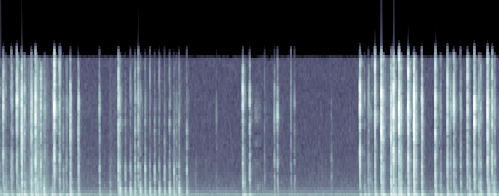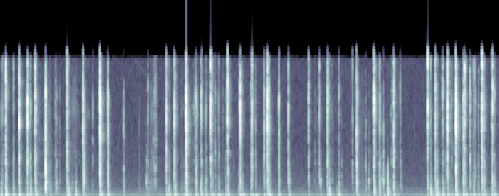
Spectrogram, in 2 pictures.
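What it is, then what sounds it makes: Laptop keyboard with plastic keys. Long black holographic acrylic nails type continuously on a MacBook Pro keyboard with black plastic keys set in an aluminium laptop body. Rapid bursts of sharp, bright clacks over a soft low thump, with short pauses between the runs.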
